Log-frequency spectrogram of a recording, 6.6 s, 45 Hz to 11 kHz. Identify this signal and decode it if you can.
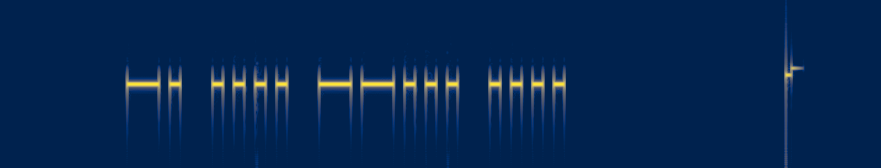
Morse code, heard as a keyed tone, about 15 wpm, 700 Hz. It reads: NH7H
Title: USA Call Signs - 4 Characters - 2x Character Spacing - 15wpm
